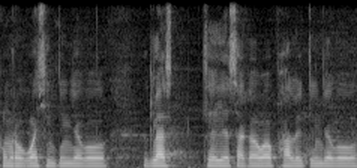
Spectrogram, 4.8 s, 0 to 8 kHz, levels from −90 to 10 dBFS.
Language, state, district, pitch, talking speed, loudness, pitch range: Kokborok, Tripura, West Tripura, 130 Hz, 150 wpm, -21 LUFS, 125-130 Hz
